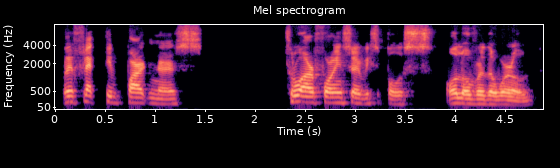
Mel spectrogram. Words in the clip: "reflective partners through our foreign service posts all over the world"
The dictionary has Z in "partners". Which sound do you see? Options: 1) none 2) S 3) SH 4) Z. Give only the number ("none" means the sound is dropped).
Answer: 2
